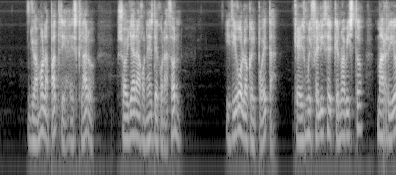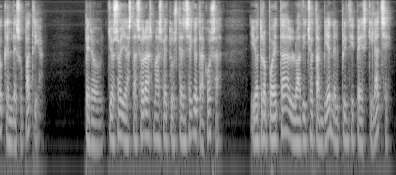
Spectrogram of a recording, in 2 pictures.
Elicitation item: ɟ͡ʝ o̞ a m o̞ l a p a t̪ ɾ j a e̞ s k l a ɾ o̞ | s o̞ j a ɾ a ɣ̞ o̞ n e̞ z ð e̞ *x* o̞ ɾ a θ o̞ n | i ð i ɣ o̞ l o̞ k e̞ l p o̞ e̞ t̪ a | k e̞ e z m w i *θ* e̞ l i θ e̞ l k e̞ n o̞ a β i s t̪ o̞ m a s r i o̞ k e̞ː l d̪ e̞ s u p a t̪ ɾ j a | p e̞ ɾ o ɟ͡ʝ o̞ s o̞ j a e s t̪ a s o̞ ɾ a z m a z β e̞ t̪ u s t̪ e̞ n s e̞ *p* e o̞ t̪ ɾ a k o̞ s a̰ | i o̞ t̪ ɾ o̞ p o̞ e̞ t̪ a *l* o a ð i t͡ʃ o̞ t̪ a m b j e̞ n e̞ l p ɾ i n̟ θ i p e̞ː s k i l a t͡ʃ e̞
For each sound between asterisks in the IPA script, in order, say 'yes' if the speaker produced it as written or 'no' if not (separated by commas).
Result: no, no, no, yes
